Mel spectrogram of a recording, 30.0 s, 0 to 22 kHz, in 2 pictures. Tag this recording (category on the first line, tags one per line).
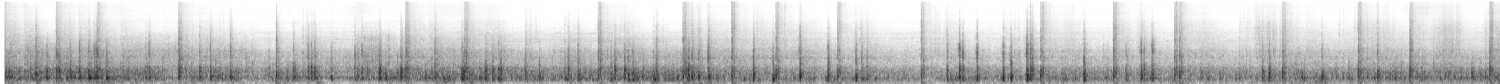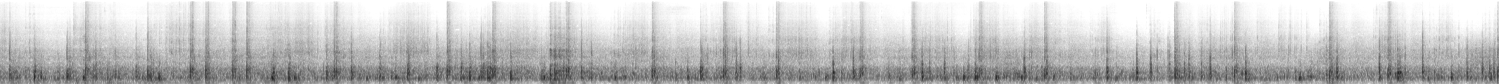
Soundscapes > Urban
2026
FIRECRACKS
FIREWORKS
